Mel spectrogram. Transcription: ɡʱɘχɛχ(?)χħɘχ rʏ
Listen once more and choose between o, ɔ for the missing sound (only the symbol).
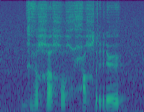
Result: o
